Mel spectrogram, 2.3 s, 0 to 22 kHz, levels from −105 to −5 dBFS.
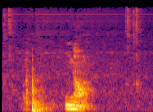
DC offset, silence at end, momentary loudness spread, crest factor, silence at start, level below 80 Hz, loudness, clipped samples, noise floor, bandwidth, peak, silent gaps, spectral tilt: under 0.1%; 0.25 s; 24 LU; 16 dB; 0.1 s; -32 dBFS; -17 LUFS; under 0.1%; -45 dBFS; 16.5 kHz; -2 dBFS; none; -8 dB/octave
